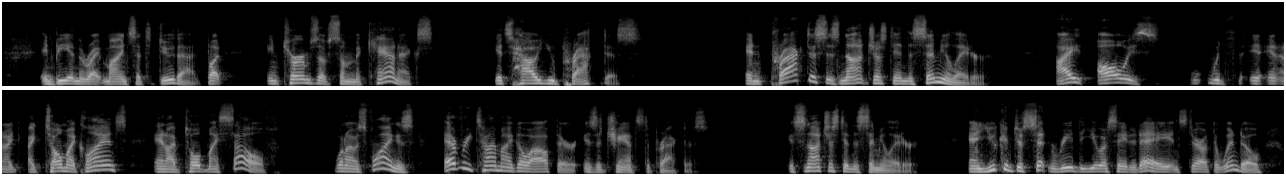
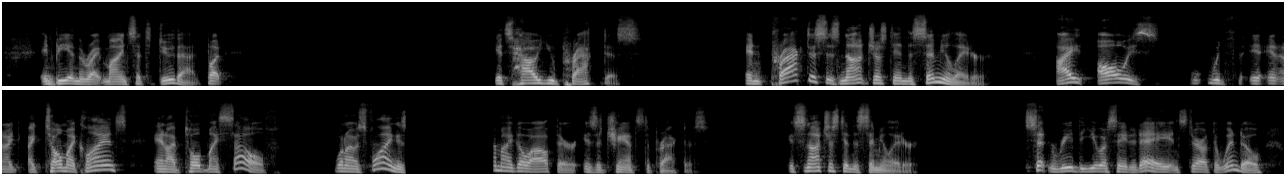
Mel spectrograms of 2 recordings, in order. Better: first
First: none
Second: audio cutting out; at 2.5 s for 2 s, at 17 s for 1 s and at 22 s for 1 s

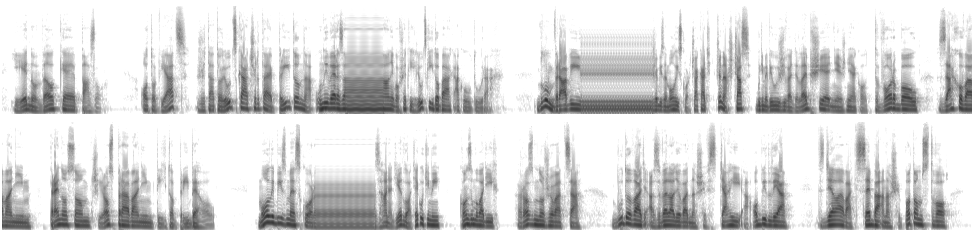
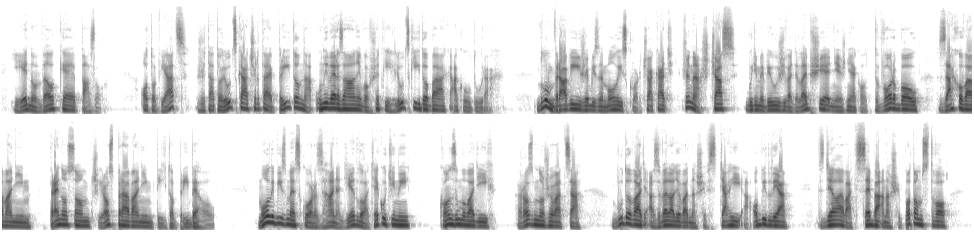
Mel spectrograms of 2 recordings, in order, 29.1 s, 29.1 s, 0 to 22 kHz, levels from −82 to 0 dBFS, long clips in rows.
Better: second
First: audio freezing; at 5 s for 0.5 s, at 8.5 s for 1 s and at 19 s for 1 s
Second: none

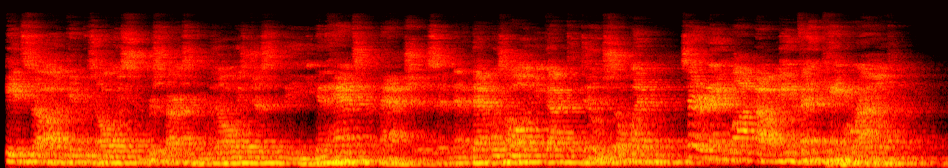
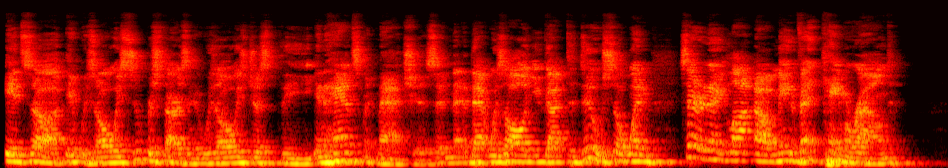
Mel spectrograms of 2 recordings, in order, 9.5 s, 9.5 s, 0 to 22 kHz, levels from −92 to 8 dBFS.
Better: second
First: room echo; strong; dies away in 1.3 s // off-mic speech; far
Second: room echo; slight; dies away in 0.4 s // off-mic speech; far

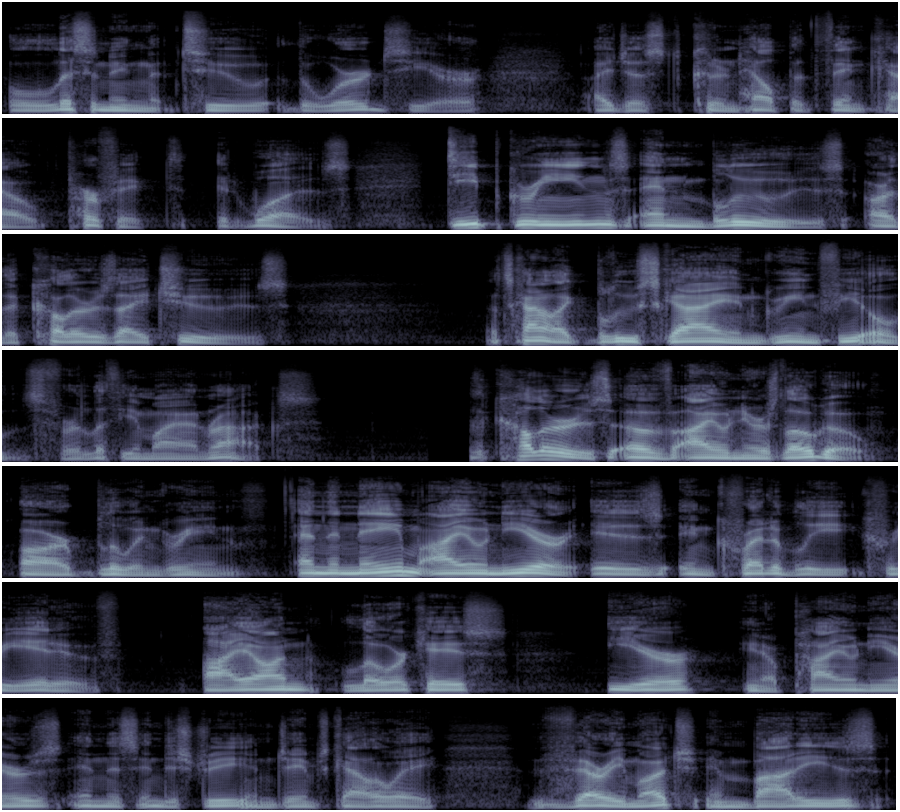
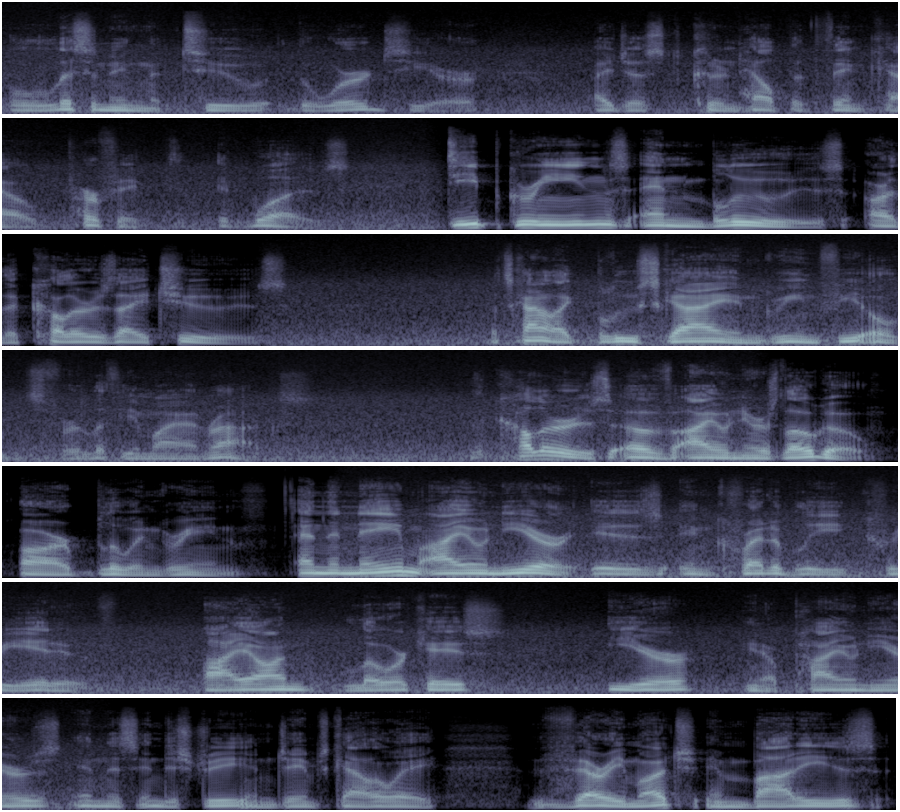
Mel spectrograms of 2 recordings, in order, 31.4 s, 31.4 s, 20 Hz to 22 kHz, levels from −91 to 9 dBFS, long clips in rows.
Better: first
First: none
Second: hiss; noticeable; until 6.5 s, from 10 to 17 s and from 20 to 27 s; 20 dB below the speech

